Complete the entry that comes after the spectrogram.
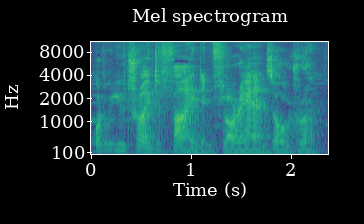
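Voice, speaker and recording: Game lead: authoritative inquisitor, lowish voice, probing and firm, roomy sound with faint music. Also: male voice, very animated, moderate pace, a bit bright. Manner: direct, questioning, authoritative. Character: commanding male inquisitor, resolute hero and investigator. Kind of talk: video game cutscene dialogue.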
